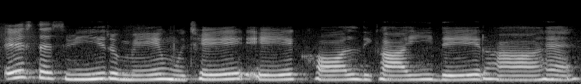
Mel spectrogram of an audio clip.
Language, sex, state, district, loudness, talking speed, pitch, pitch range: Hindi, female, Madhya Pradesh, Katni, -13 LUFS, 105 wpm, 230 Hz, 215-250 Hz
